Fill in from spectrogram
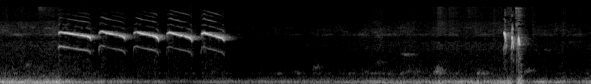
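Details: Yellow-eyed babbler lure call meant to gather the flock: five high, downward-sliding whistles repeated quickly over a low rumbling background hum, then one brief sharp click burst.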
